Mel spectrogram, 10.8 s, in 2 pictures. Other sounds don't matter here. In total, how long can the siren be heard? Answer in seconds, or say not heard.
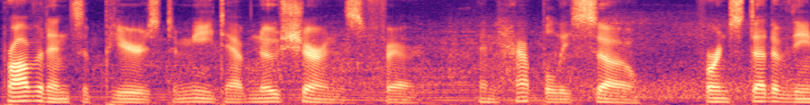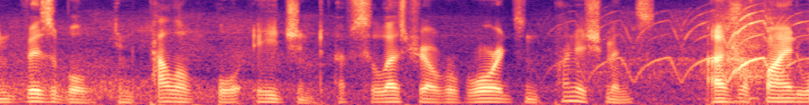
2 s.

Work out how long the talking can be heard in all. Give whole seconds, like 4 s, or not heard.
11 s.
